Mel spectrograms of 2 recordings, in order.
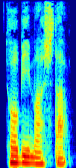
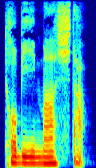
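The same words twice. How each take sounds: The two takes are said the same way.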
